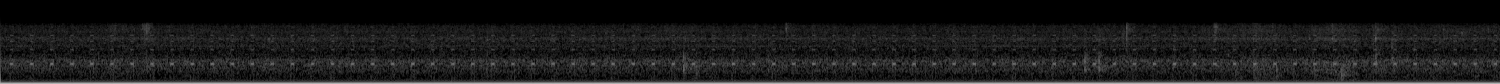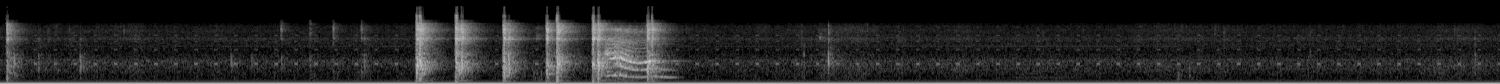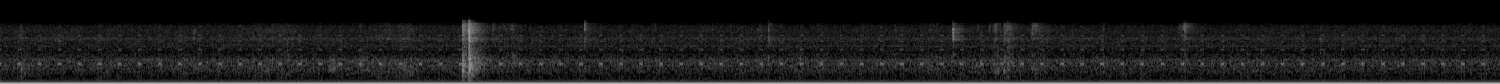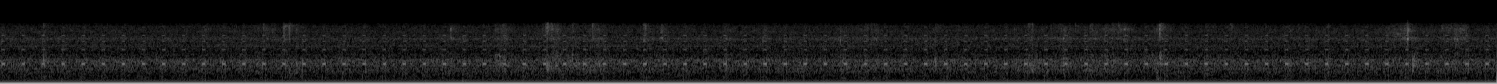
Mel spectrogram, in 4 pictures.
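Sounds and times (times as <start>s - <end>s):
electrical hum and buzz: 0.0s - 59.9s.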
